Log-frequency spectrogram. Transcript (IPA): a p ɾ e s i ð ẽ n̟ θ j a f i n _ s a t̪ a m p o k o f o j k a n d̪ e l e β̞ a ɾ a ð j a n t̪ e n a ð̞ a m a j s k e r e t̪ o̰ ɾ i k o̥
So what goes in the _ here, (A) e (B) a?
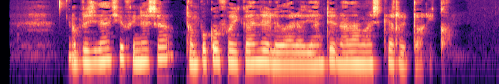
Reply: A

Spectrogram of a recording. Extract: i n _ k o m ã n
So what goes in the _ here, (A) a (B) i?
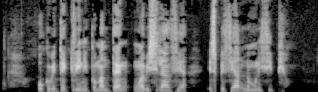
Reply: B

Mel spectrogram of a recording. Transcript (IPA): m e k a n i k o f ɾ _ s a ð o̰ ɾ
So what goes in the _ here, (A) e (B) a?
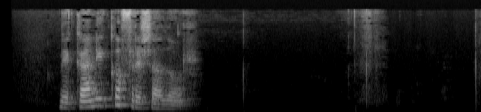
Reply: A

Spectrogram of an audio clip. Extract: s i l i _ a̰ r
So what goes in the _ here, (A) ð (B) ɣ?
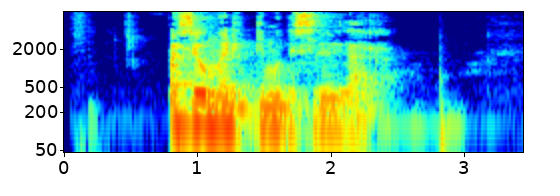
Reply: B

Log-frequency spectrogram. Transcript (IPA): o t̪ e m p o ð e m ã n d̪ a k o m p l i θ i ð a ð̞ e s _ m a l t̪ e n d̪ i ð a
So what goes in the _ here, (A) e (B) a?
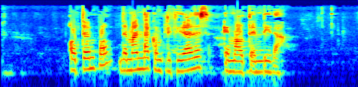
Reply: A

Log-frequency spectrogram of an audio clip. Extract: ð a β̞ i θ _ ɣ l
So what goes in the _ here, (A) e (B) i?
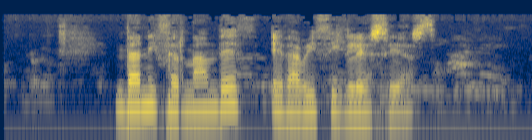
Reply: B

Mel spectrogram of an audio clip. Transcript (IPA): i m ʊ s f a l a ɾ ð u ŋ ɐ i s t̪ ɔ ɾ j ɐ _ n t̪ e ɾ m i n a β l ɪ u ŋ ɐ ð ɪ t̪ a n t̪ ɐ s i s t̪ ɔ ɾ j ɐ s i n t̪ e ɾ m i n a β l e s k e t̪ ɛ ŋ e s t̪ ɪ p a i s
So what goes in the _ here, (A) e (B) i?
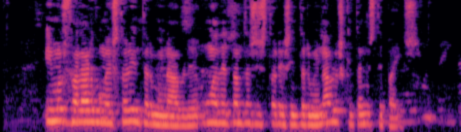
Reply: B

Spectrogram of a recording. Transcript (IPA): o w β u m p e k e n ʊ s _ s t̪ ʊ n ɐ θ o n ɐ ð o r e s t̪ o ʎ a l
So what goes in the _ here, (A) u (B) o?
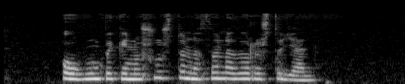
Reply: A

